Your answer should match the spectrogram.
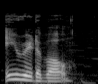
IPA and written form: ˈɪrɪtəbl (irritable)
